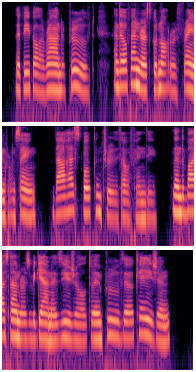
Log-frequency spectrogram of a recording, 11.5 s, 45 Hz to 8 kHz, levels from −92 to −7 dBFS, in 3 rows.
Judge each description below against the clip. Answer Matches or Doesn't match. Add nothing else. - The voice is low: Doesn't match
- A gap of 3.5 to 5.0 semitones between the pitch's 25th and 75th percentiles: Doesn't match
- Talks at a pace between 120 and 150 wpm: Matches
